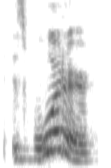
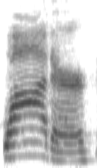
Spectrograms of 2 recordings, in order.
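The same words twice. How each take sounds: First: "water" with a rounded "aw" vowel; own water pronunciation. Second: "Water" with an open "ah" vowel; imitating a friend's "Water", first vowel unrounded; friend's water pronunciation. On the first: Retold or imitated. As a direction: correct it to "waw-ter" in "water". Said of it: "And I'm like". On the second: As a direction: say "Water" as "wah-ter". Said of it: "She be like".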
